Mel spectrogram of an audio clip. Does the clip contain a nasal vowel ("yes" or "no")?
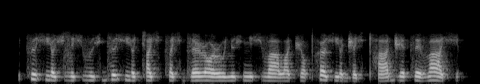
no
